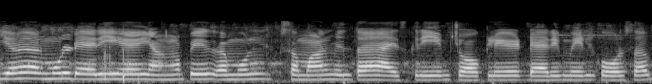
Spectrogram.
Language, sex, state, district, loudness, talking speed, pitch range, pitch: Hindi, female, Rajasthan, Bikaner, -13 LUFS, 155 wpm, 205-240 Hz, 220 Hz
